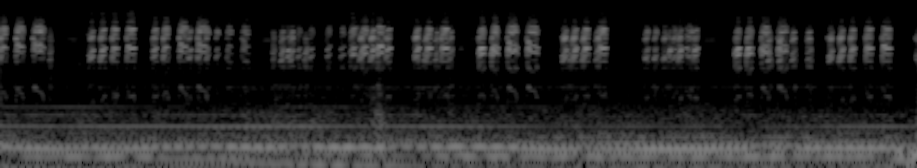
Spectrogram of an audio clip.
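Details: Hungry great tit nestlings, eight in all, begging as parents deliver food; repeated bursts of quick, high, buzzy chirps with brief pauses, faint low hum in the background.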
